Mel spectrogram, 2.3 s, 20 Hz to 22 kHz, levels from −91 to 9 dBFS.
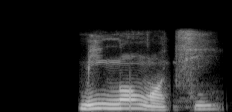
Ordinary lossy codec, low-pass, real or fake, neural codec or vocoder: Opus, 24 kbps; 7.2 kHz; real; none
